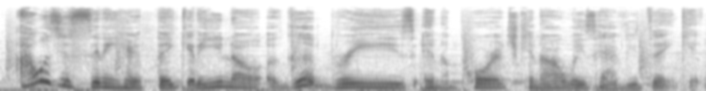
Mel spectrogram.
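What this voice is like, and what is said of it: Hoarse, fading voice. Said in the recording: “out of nowhere I'm starting to lose my voice”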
